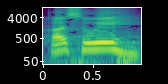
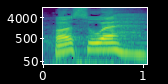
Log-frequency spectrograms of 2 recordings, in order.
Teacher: قرأ الكسائي بإمالة الهاء عند الوقف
